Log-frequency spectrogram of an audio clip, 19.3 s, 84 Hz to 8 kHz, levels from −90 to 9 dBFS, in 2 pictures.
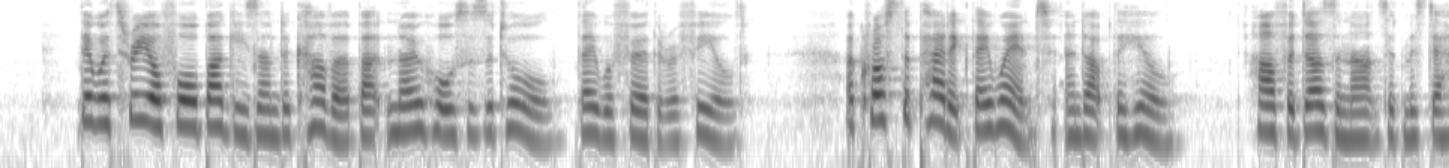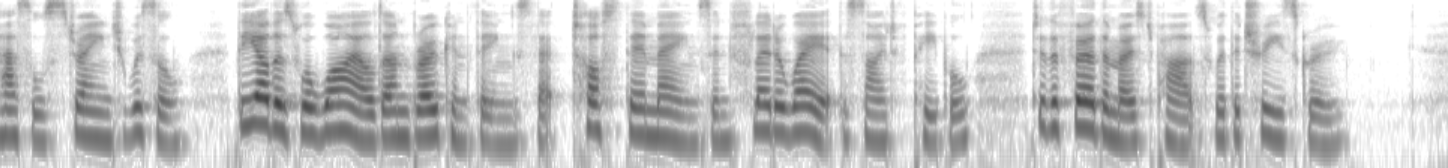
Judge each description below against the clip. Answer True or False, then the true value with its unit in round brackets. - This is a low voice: False (205 Hz)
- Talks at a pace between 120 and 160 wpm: False (185 wpm)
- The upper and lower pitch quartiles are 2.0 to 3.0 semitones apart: False (4.0 semitones)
